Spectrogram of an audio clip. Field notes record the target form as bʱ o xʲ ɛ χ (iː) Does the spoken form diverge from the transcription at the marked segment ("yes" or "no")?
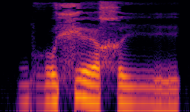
no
